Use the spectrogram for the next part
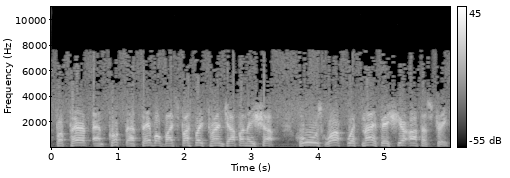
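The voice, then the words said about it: Bad put-on Japanese accent. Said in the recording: “do in Japanese accent. That's terrible.”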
